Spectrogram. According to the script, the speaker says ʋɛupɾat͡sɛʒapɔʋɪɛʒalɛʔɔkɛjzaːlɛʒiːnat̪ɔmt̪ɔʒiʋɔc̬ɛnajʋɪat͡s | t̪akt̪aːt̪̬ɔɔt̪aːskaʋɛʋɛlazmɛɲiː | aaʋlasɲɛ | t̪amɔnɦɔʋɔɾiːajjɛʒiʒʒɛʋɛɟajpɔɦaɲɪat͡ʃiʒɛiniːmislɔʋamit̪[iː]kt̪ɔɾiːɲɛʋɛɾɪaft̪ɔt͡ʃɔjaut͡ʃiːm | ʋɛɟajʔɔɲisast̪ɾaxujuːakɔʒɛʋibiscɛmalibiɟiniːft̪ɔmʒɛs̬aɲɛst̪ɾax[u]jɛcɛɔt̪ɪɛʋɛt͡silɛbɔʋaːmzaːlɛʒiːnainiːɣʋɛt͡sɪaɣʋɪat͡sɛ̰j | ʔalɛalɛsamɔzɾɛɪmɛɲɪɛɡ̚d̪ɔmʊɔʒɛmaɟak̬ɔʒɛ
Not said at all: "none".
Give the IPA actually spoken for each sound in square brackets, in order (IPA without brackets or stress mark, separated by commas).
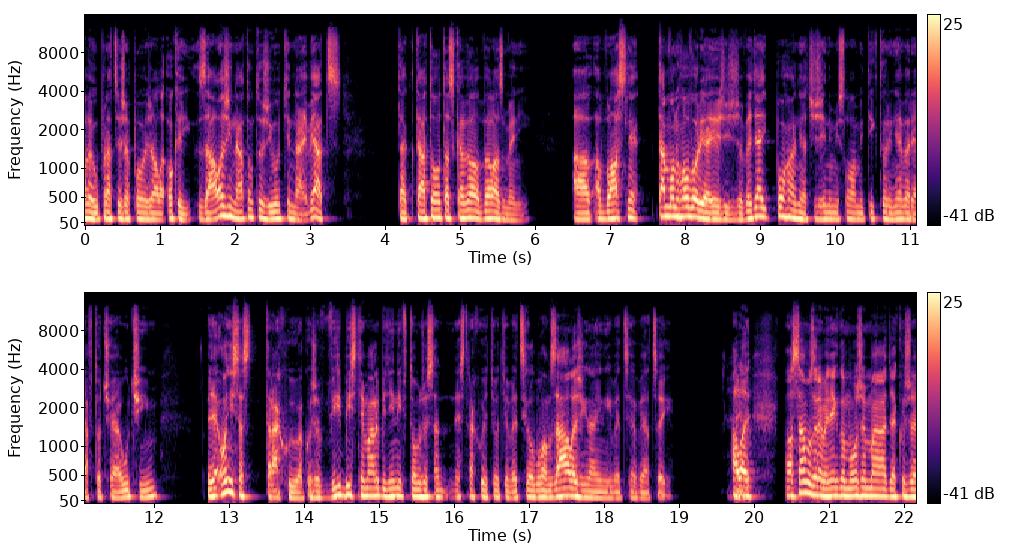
iː, u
